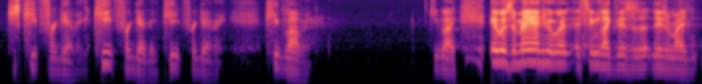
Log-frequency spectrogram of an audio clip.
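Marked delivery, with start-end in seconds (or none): 0.1-4.6 very soft, low repetition; hushed, low refrain with space between phrases; gentle urging. Real, not acted. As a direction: drop right down and repeat it tenderly. Gentle repeated urging to forgive.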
